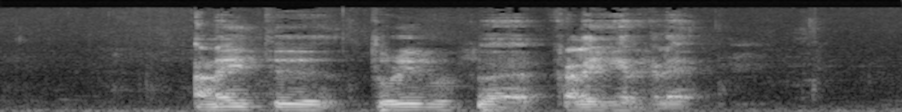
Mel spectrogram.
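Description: A middle-aged man speaks slowly and firmly into a microphone, heard through loudspeakers.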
